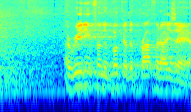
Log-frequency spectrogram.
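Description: A man reads out through a microphone in a large echoing hall.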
